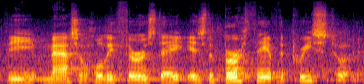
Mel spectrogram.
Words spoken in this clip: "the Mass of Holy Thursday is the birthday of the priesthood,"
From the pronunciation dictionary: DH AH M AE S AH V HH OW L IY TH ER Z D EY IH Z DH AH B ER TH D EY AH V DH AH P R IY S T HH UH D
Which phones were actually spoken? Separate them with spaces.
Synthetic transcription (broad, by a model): DH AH M AE S AH V HH OW L IY TH ER Z D EY IH Z DH AH B ER TH D EY AH V DH AH P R IY S T HH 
